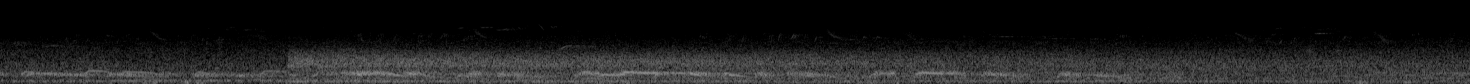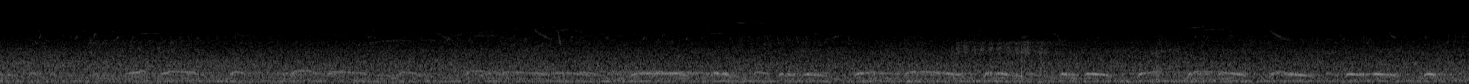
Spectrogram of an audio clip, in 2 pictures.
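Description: Birds calling and singing outdoors: a steady run of low, wavering calls with faint high chirps now and then. A soft rushing noise comes in about three seconds in and fades away over the next ten seconds or so.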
